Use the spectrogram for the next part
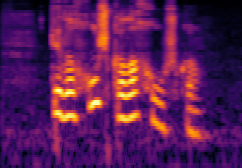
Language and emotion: Russian, angry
